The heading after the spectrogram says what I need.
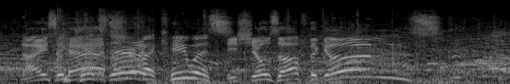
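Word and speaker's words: Quihuis: It's the Ghoul Kingman and and Kiewis. Hitmen and Kiewis. The Q and the K. Kiewis, interestingly enough, is spelled Q-U-I-H-U-I-S.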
